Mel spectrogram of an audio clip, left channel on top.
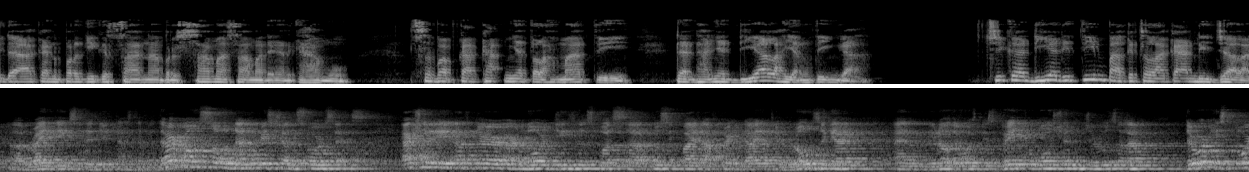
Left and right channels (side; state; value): both; different; correlation 0.01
